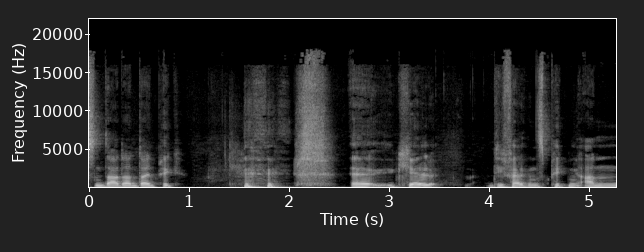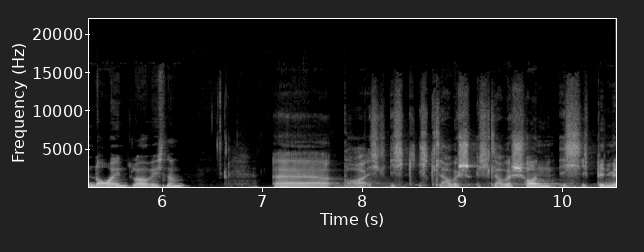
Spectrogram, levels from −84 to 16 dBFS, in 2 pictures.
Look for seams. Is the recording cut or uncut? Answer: cut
